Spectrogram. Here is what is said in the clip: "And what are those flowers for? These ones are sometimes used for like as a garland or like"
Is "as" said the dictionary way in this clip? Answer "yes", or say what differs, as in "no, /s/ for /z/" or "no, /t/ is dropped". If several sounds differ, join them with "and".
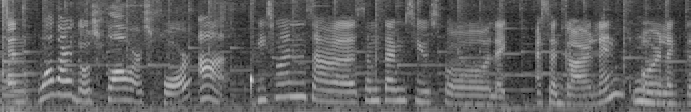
no, /s/ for /z/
